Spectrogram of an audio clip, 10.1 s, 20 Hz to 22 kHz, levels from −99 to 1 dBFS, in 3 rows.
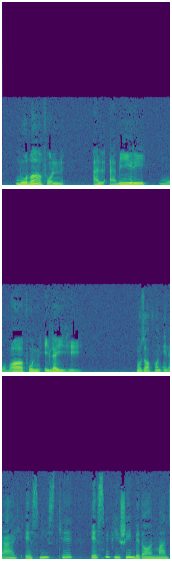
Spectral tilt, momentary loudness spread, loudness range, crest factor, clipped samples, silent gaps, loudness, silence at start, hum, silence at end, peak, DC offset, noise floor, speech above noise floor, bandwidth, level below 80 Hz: -6.5 dB/octave; 14 LU; 7 LU; 18 dB; under 0.1%; none; -21 LUFS; 0.25 s; none; 0 s; -4 dBFS; under 0.1%; -53 dBFS; 33 dB; 10.5 kHz; -46 dBFS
